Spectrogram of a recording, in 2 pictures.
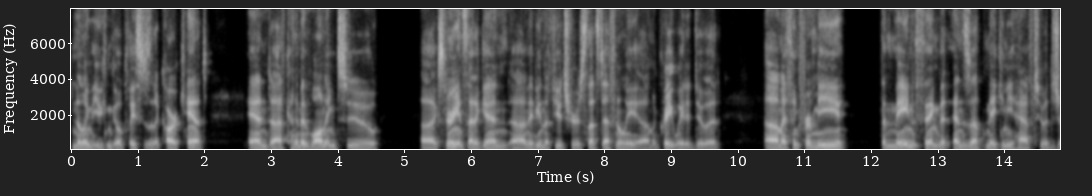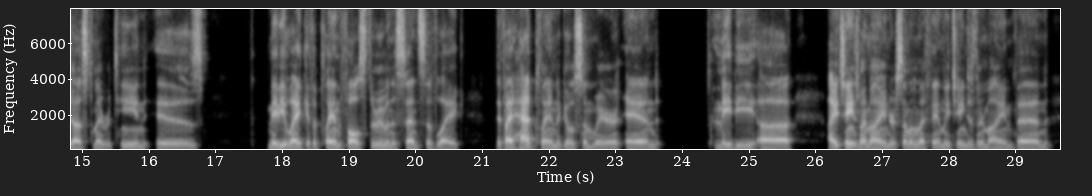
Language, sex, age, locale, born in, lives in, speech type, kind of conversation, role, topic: English, male, 30-34, en-US, United States, United States, conversation, unstructured, none, What simple rituals help you recharge after a long week, and why do they matter to you?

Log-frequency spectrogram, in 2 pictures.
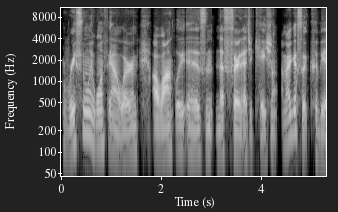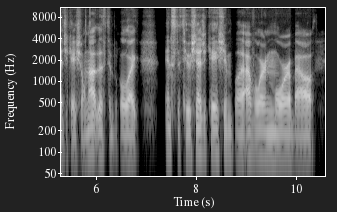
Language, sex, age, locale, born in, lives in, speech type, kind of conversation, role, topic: English, male, 30-34, en-US, United States, United States, conversation, unstructured, none, How do you most enjoy learning something new, and what kind of support helps you?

